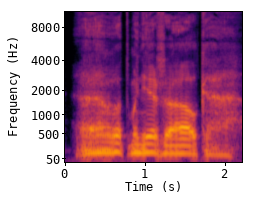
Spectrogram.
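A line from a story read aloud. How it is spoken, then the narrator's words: Sighed. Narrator (Russian): вздохнул Хейксвилл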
